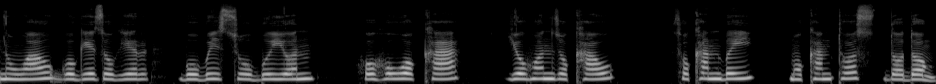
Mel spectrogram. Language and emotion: Bodo, neutral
